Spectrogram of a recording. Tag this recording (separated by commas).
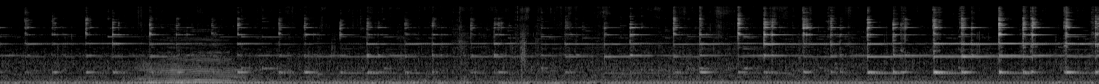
cattle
